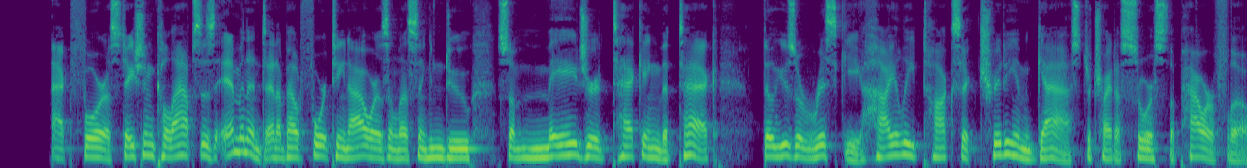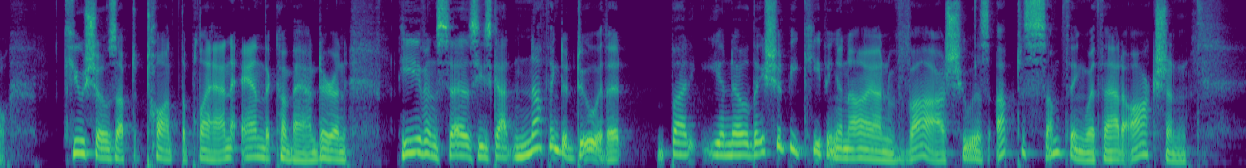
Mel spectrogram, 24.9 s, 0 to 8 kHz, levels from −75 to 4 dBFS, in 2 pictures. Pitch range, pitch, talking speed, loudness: 115-155 Hz, 130 Hz, 180 wpm, -16 LUFS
